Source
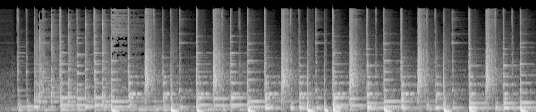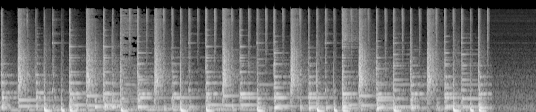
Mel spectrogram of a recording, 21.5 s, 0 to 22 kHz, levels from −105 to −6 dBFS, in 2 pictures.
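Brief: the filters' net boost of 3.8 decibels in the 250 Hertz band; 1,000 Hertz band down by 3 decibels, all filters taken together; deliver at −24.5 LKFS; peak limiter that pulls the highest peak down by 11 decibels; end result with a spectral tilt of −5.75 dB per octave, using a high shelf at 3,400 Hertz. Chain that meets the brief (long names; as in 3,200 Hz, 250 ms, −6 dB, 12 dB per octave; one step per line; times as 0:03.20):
parametric band 250 Hz +5.5 dB
parametric band 1,000 Hz −3.5 dB
high-shelf EQ 3,400 Hz −5.5 dB
level +1 dB
brickwall limiter −13 dBFS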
